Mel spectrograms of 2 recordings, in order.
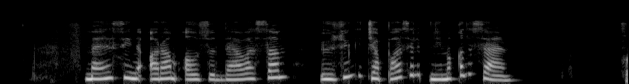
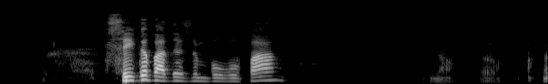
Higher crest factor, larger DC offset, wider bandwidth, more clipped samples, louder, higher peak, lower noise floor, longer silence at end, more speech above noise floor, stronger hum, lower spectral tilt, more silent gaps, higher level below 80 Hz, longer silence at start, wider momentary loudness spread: second, 16 dB vs 24 dB; neither; second, 8.2 kHz vs 11.5 kHz; neither; second, -24 LUFS vs -20 LUFS; second, -10 dBFS vs -2 dBFS; second, -74 dBFS vs -84 dBFS; about the same, 0 s vs 0 s; second, 51 dB vs 63 dB; neither; about the same, -6 dB/octave vs -5.5 dB/octave; neither; about the same, -68 dBFS vs -64 dBFS; second, 0.85 s vs 1.1 s; second, 6 LU vs 20 LU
